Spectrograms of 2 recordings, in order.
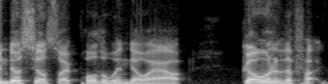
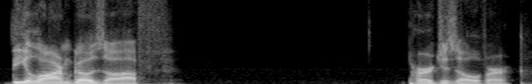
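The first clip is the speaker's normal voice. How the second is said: usual speaking voice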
